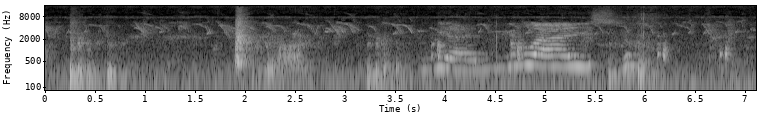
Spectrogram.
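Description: A junglefowl rooster gives one short, hoarse crow that rises and holds for under two seconds, with low clucks and quick high chirps from small birds around it.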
